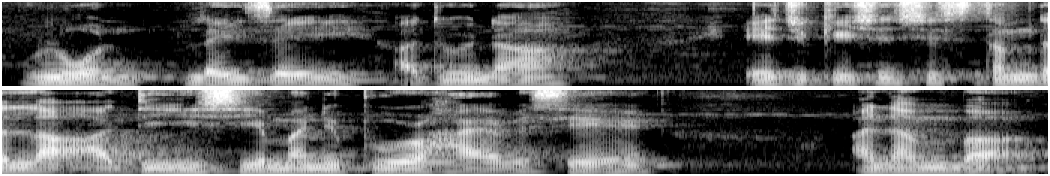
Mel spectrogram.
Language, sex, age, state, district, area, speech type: Manipuri, male, 18-30, Manipur, Chandel, rural, spontaneous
